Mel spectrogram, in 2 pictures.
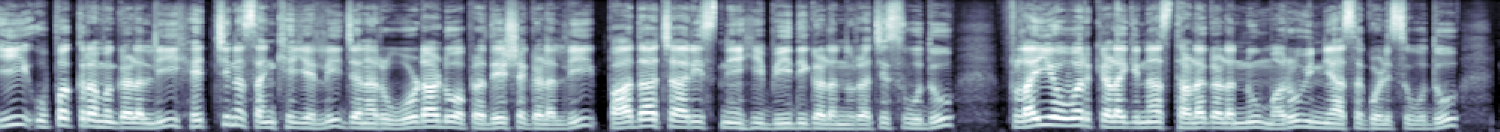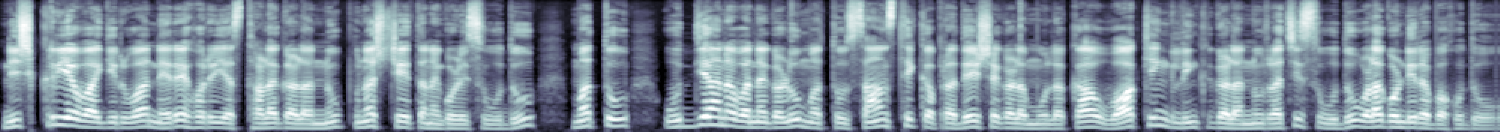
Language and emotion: Kannada, neutral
